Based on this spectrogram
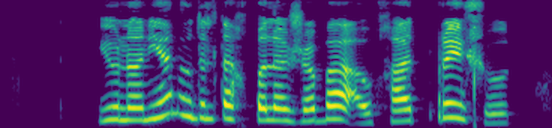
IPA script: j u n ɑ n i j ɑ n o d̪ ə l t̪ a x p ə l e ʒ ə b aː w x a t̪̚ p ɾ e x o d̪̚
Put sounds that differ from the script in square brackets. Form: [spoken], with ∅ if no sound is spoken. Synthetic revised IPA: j u n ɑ n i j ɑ n o d̪ ə l t̪ a x p ə l [a] ʒ ə b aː w x a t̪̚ p ɾ e [ʃ] o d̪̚

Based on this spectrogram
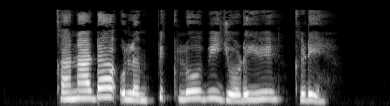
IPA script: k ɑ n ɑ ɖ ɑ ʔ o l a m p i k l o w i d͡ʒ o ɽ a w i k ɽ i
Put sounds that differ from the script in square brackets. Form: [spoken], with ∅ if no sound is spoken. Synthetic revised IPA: k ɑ n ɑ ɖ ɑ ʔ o l a m p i k l o [b] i d͡ʒ o ɽ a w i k ɽ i

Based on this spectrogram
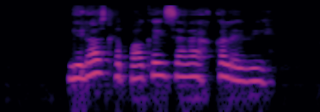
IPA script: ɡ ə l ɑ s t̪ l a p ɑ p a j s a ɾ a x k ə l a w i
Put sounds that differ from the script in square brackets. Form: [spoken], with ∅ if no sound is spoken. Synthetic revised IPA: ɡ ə l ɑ s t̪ l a p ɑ [k] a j s a ɾ a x k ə l a w i

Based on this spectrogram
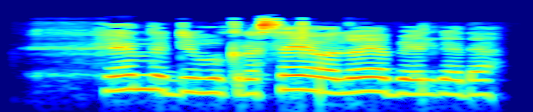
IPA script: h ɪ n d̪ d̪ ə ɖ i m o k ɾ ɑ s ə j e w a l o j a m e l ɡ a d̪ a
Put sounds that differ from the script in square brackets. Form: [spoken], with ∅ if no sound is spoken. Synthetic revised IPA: h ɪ n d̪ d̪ ə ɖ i m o k ɾ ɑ s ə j [a] w a l o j a [b] e l ɡ a d̪ a

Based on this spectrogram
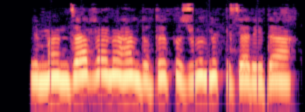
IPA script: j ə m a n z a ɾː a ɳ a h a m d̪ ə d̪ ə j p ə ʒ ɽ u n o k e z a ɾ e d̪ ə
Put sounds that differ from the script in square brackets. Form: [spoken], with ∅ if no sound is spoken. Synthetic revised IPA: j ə m a n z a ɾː a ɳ a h a m d̪ ə d̪ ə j p ə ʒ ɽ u n o k e z a ɾ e d̪ [a]

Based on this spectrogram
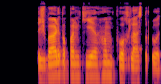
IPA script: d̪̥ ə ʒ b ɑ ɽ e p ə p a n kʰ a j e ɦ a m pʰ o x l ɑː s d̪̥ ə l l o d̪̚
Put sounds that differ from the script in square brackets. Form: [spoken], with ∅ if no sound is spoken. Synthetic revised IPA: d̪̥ ə ʒ b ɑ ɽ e p ə p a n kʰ [e] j e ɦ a m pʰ o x l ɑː s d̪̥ ə [ɾ] l o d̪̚

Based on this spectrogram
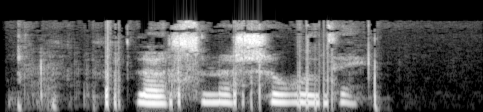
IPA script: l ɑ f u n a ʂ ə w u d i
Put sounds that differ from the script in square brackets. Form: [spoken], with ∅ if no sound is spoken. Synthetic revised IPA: l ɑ [s] u n a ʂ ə w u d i

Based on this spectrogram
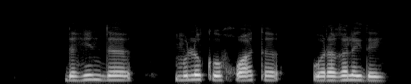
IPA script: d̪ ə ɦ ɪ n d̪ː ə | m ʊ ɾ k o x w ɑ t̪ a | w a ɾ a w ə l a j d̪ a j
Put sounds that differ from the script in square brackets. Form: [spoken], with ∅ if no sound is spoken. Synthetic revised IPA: d̪ ə ɦ ɪ n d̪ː ə | m ʊ [l] k o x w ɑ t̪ a | w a ɾ a [ɣ] ə l a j d̪ a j

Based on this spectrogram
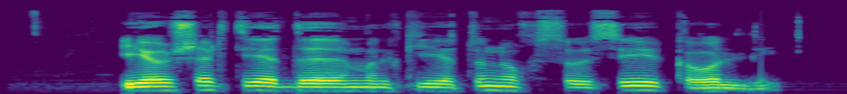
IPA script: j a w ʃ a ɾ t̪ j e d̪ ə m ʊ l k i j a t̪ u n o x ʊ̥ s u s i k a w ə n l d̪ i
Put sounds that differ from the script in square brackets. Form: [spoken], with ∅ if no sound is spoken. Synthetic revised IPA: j a w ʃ a ɾ t̪ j e d̪ ə m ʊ l k i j a t̪ u n o x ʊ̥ s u s i k a w ə [∅] l d̪ i

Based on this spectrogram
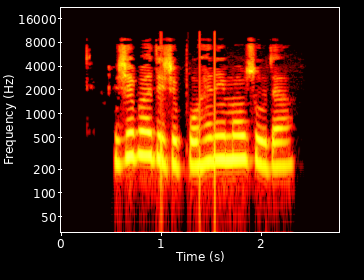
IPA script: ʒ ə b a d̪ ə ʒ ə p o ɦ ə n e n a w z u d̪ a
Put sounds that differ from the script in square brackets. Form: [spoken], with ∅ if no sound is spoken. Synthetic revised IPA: ʒ ə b a d̪ ə ʒ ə p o ɦ ə n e [m] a w z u d̪ a

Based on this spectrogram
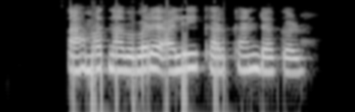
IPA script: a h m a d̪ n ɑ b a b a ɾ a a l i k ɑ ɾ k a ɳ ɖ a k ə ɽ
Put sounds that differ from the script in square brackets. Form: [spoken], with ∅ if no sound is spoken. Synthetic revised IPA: a h m a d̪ n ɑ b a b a ɾ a a l i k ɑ ɾ k a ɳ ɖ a k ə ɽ

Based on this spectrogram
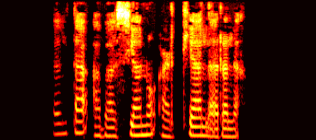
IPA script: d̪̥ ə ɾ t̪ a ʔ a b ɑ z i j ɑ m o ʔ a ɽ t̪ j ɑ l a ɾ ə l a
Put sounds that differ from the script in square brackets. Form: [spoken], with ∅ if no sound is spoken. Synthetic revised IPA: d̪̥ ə [l] t̪ a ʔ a b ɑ [s] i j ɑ [n] o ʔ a ɽ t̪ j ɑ l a ɾ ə l a

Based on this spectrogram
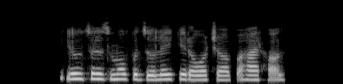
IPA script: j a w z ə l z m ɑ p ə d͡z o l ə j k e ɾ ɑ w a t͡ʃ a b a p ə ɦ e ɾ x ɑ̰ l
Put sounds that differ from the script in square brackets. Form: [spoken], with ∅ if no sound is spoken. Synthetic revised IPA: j a w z ə l z m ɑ p ə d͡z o l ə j k e ɾ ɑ w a t͡ʃ a [w] a p ə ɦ [a] ɾ [h] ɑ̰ l

